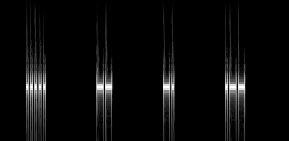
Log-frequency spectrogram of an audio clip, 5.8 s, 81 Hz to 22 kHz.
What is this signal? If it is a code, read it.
Morse code, heard as a keyed tone, about 28 wpm, spaced as for 8 wpm, 700 Hz. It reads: 5MNW
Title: USA Call Signs - 6 Characters - 8x Character Spacing - 28wpm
